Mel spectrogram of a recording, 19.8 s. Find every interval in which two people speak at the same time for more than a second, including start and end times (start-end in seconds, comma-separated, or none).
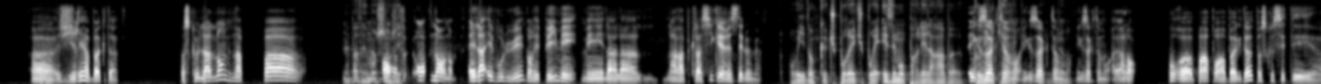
14.5-16.1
